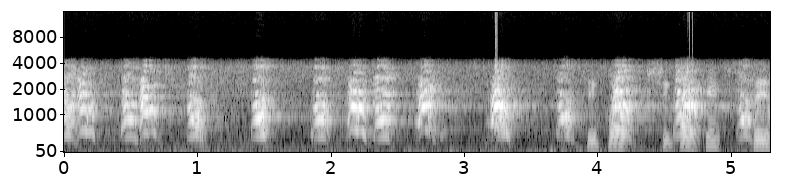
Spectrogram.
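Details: Female Polish Hounds bark at a wounded wild boar found after tracking. Tonal, harmonic barks come about twice a second, mixed with a hunter's voice urging the dogs on.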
